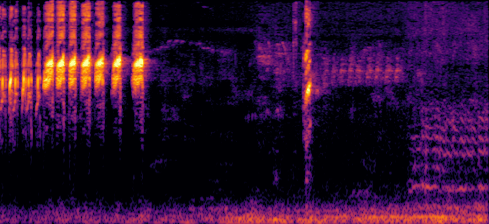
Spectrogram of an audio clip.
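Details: Flamboyan bird nyecret chatter for provoking other birds: a rapid string of about ten high bright notes in a second and a half, then quieter faint chirps and a soft trill over low rumble.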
